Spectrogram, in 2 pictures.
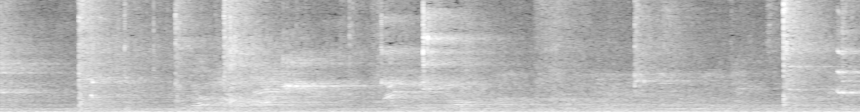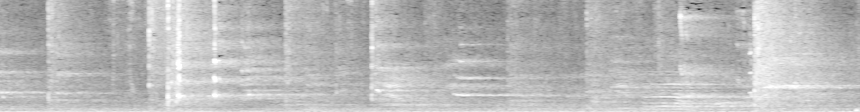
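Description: Voices of young men call out in a large echoing hall.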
